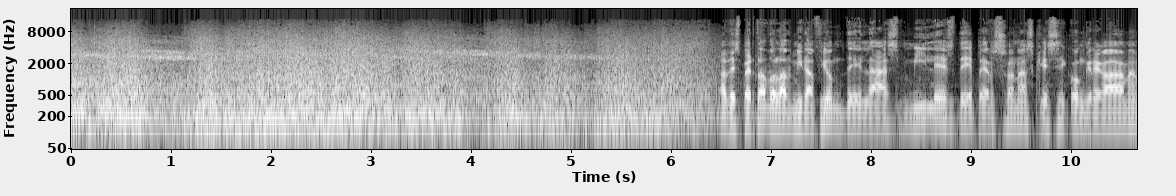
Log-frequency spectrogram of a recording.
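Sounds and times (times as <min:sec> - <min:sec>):
mascletà firecracker barrage explosions: 0:00.0 - 0:06.6
speech: 0:06.5 - 0:10.6.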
